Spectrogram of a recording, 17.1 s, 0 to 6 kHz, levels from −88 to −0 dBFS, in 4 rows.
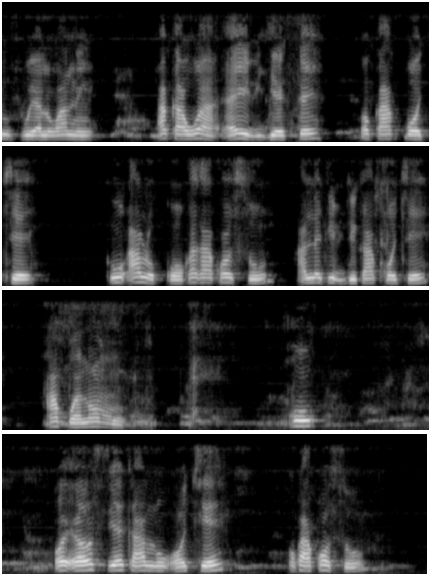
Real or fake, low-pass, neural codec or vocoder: fake; 5.4 kHz; codec, 16 kHz, 8 kbps, FunCodec, trained on LibriTTS, 25 frames a second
